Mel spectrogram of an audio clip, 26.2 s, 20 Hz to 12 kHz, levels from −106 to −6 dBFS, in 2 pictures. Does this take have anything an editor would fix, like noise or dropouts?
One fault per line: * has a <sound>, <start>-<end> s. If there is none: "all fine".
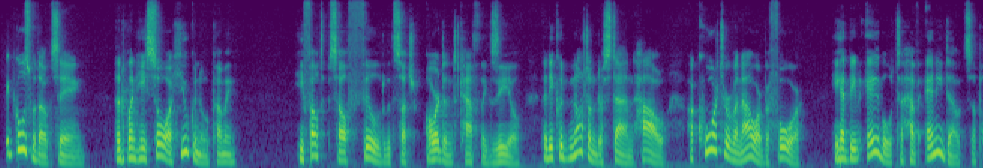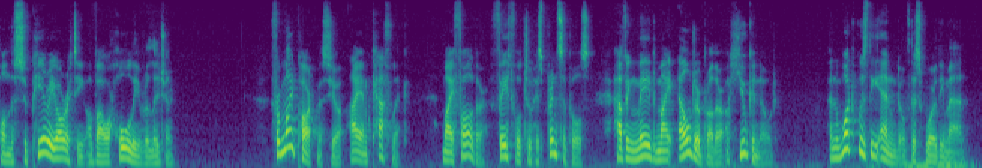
all fine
